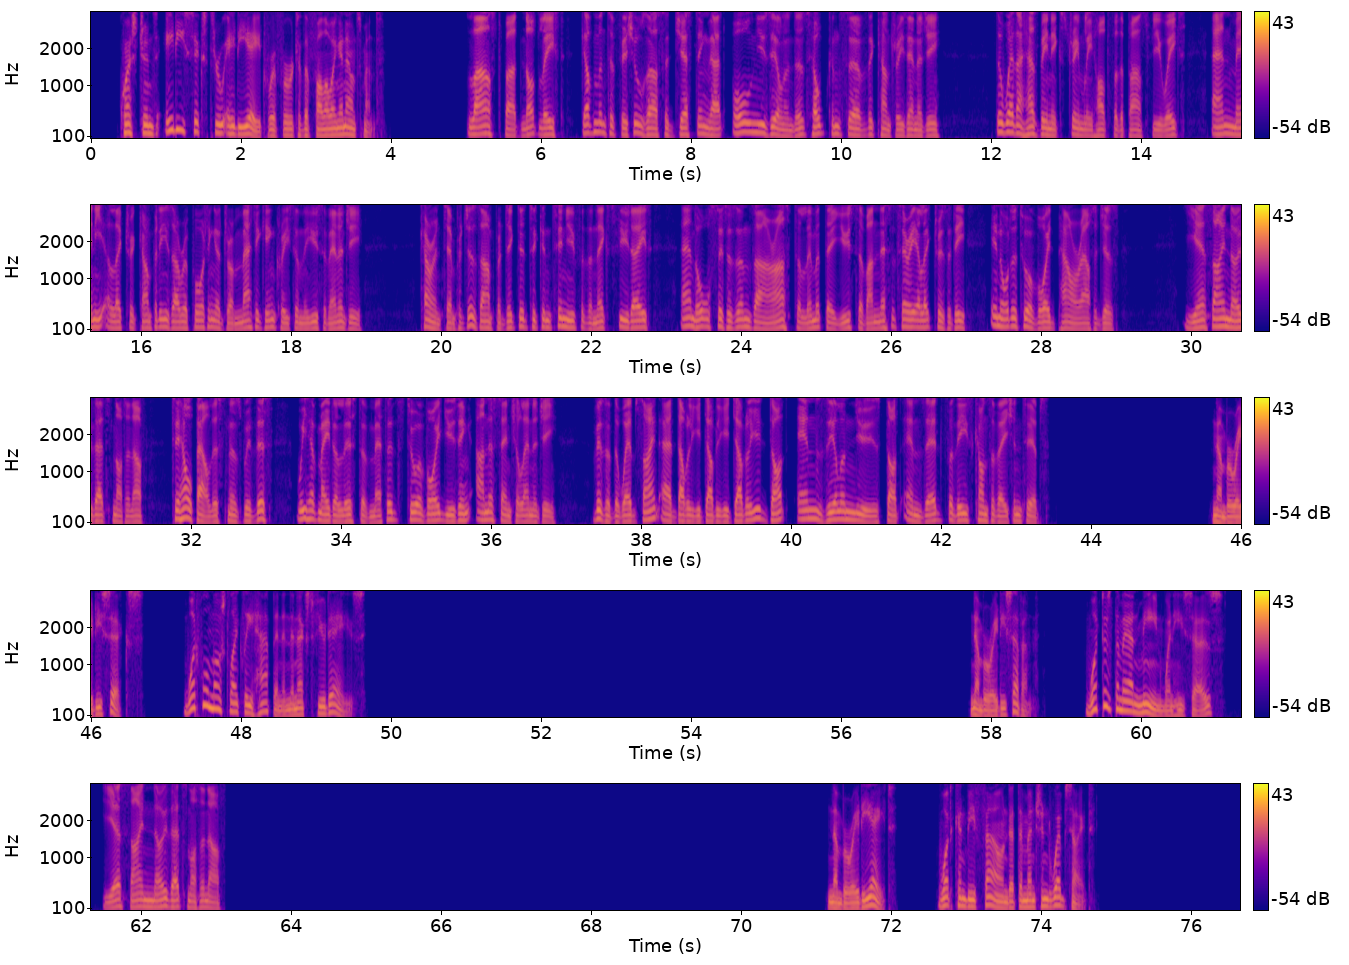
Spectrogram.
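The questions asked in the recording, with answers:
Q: What will most likely happen in the next few days?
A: The hot weather will continue

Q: What can be found at the mentioned website?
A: Energy conservation tips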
